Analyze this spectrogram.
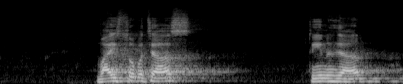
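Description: A man speaks clearly and with emphasis, close to a microphone.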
